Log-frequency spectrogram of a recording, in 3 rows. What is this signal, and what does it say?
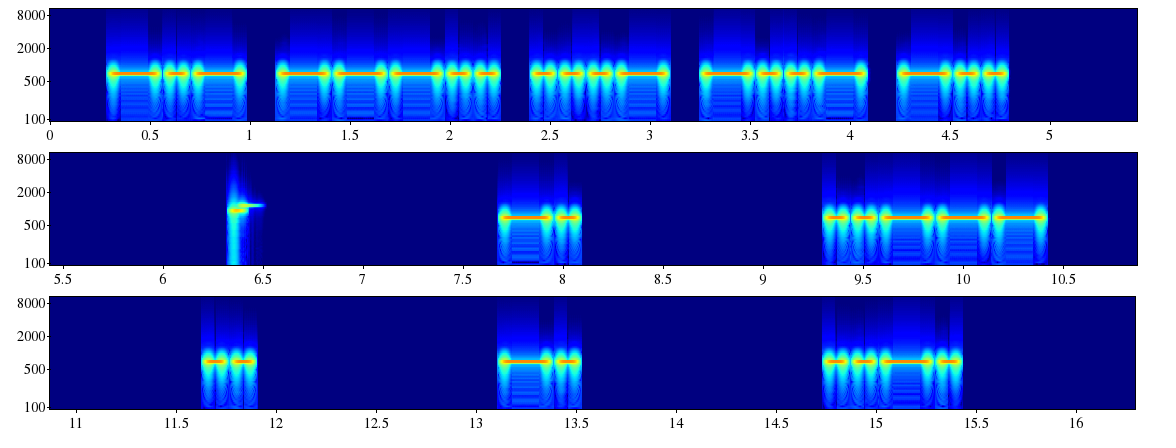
Morse code, heard as a keyed tone, about 17 wpm, spaced as for 9 wpm, 700 Hz. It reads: K8VXD N2INF
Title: USA Call Signs - 5 Characters - 6x Character Spacing - 17wpm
